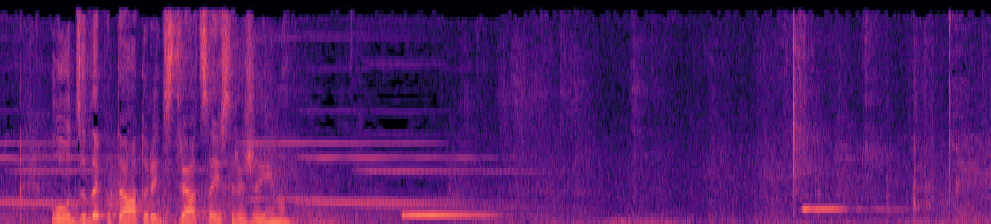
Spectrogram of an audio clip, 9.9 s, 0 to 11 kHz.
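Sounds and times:
parliamentary chamber bell in the Latvian Saeima ringing electronic tones: 0.0 - 5.8, 8.0 - 9.1
speech: 0.5 - 3.2.

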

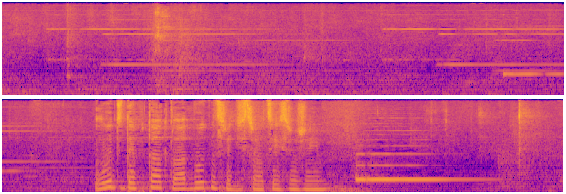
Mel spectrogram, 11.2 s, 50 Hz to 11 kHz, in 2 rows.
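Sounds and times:
faint murmur of voices during a parliament session: 0.0 - 11.2
steady electronic parliament session bell ringing: 0.4 - 7.6, 9.2 - 10.7
speech: 6.6 - 9.2.

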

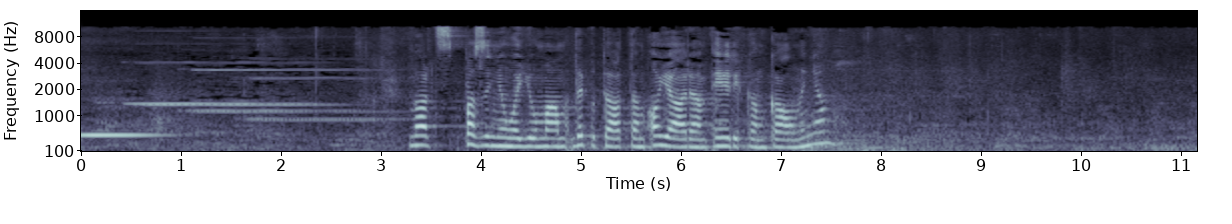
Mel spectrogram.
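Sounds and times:
electronic bell ringing in a parliamentary session: 0.0 - 4.9
speech: 3.3 - 7.7.

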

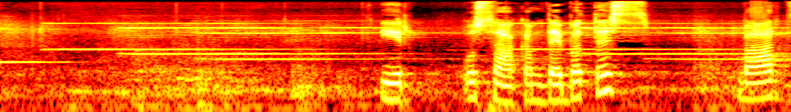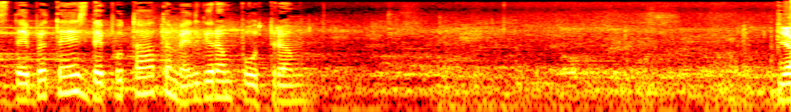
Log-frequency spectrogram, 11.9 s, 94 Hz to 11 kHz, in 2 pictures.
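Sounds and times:
chairman's bell ringing in parliament: 0.0 - 8.3
speech: 2.8 - 5.0, 5.6 - 8.4.

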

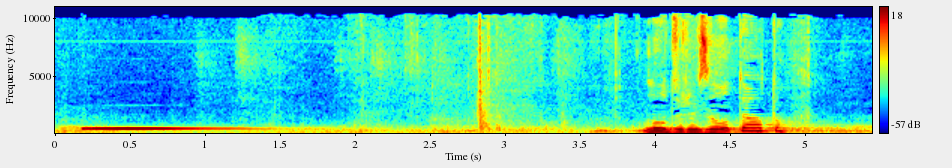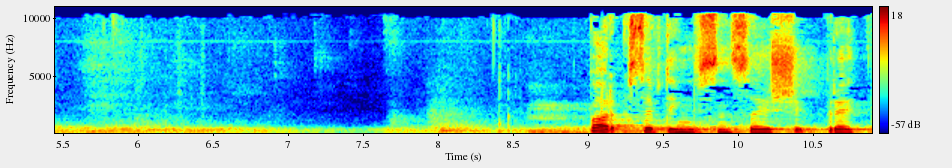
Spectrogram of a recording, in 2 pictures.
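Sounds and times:
electronic voting signal tone in a parliamentary vote: 0.2 - 1.8
speech: 3.9 - 5.1, 9.0 - 10.8.

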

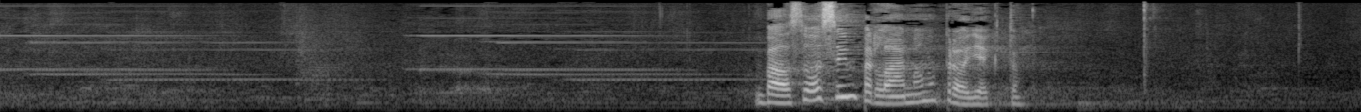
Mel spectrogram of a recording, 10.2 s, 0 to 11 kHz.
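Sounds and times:
parliament electric voting bell ringing: 0.0 - 6.8
soft murmur of a large hall: 0.0 - 10.2
speech: 5.7 - 7.8.

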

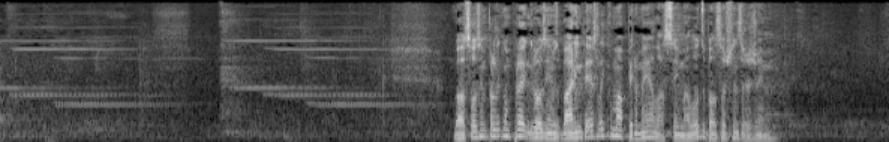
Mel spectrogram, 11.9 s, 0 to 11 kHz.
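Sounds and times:
electric bell ringing in a parliament chamber to call a vote: 0.0 - 6.0
speech: 6.1 - 10.5.

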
